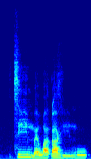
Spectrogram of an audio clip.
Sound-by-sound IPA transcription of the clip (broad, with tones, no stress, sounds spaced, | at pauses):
t͡s iː˦ m ɛ˨ w a˨ ɗ a˦ ɣ iː˨ m u˦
